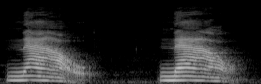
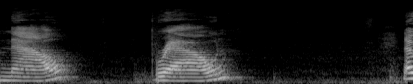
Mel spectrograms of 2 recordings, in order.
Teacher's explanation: part of the tongue is pulling back or the tongue is the tongue pulls back and you start with a and you move into uh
